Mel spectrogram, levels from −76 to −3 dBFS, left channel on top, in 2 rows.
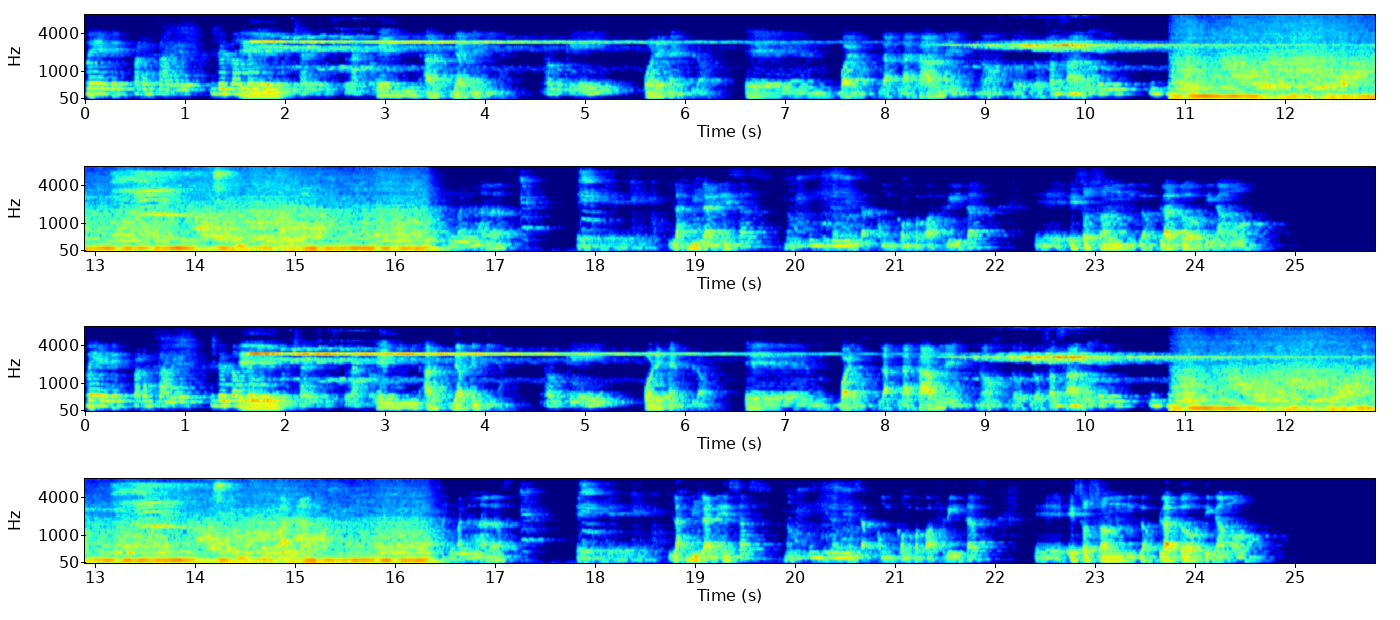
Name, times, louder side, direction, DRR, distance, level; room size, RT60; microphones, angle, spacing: voice 1, 0.0-1.9 2.1-2.3 2.6-2.9 4.6-5.2 9.7-10.3 10.6-11.1 14.3-15.0 16.2-16.9 20.1-20.6, right 1 dB, 5° right, -5 dB, 0.9 m, -34 dB
voice 2, 0.7-1.1 1.5-2.0 2.9-4.2 5.6-6.2 6.6-10.1 10.9-11.3 11.6-15.4 15.8-17.1 17.8-24.5, right 2 dB, 50° right, 1 dB, 0.6 m, -35 dB
sound 1, 1.6-7.2 8.5-13.3, right 4 dB, 35° right, 1.1 m, -30 dB
sound 2, 10.8-16.3, left 1 dB, 85° left, 0.9 m, -24 dB
Crying sobbing, 13.1-14.3 14.7-14.8 15.0-15.4 17.2-17.3 17.8-18.6 19.0-19.1 19.5-19.6 19.9-20.6, left 1 dB, 20° left, 0.7 m, -33 dB
7.4 x 2.6 x 2.7 m, 0.84 s
head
